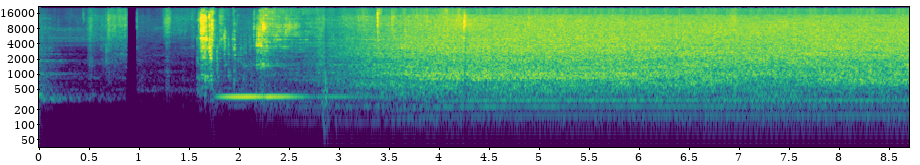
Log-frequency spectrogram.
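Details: Trane central AC unit over 50 years old, after refitting cover; contactor clunks, compressor hums in, fan settles into steady whoosh with low hum; normal running.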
